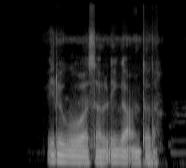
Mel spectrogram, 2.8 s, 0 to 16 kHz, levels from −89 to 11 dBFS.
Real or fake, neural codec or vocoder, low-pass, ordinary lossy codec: fake; autoencoder, 48 kHz, 128 numbers a frame, DAC-VAE, trained on Japanese speech; 14.4 kHz; none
